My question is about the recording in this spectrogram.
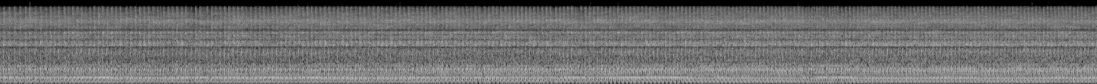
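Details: Jiffy 30 2-stroke 3HP ice auger on 30:1 fuel after carburetor work and J19LM plug swap: high buzzy note holding fairly steady with slight wavering; idles and runs cleanly.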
